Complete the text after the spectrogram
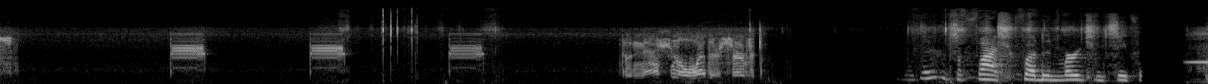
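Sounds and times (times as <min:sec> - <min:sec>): buzzy electronic data bursts: 0:01.6 - 0:02.2, 0:03.0 - 0:03.6, 0:04.5 - 0:04.9.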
